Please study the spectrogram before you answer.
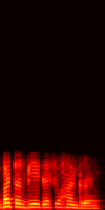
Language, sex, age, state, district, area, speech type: Kashmiri, female, 30-45, Jammu and Kashmir, Ganderbal, rural, conversation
